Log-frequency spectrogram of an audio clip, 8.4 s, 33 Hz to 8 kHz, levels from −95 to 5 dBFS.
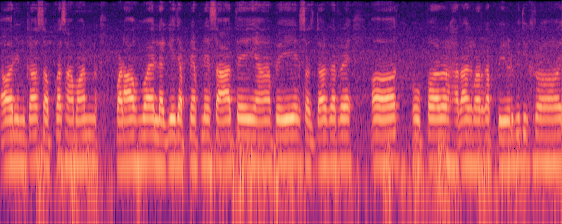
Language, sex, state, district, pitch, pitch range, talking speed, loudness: Hindi, male, Haryana, Rohtak, 145 Hz, 140-145 Hz, 190 wpm, -14 LUFS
